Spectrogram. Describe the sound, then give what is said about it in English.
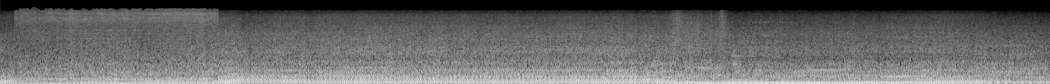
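An engine drives a hydraulic pump fixed to it, in a fluid-filled system linked by hoses through a control box to three lifting rams, with a loud, steady droning hum and whine that shifts pitch partway through as the load changes, after a brief opening hiss. “The pump is fixed to the engine, and the whole system is filled with hydraulic fluid.”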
